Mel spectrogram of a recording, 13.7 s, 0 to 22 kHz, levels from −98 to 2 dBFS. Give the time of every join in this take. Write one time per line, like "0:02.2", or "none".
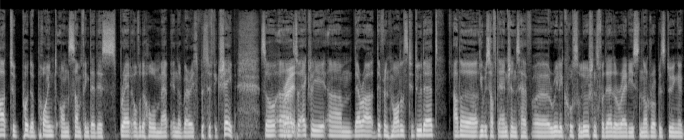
none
